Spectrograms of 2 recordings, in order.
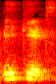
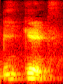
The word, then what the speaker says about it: B-CIDS: skills, and on top you see something called B-CIDS. That's how it gets pronunciated, because we're calling it B-CIDS.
